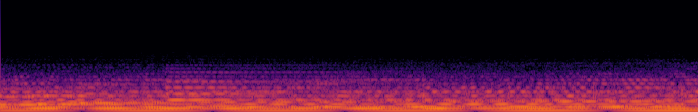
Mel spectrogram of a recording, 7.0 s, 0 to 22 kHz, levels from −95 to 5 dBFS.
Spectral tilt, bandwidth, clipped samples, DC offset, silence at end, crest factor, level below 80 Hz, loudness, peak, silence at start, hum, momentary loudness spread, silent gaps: -14.5 dB/octave; 2.1 kHz; under 0.1%; under 0.1%; 0 s; 14 dB; -38 dBFS; -31 LUFS; -16 dBFS; 0 s; none; 3 LU; none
